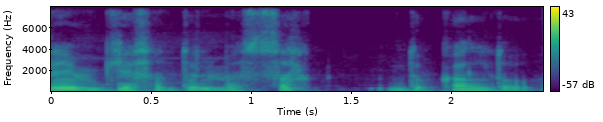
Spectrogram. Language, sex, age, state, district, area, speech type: Kashmiri, male, 30-45, Jammu and Kashmir, Baramulla, rural, spontaneous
